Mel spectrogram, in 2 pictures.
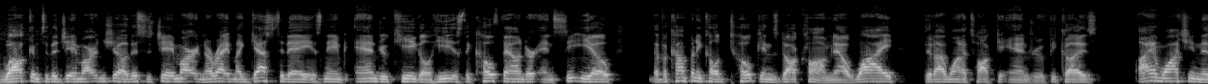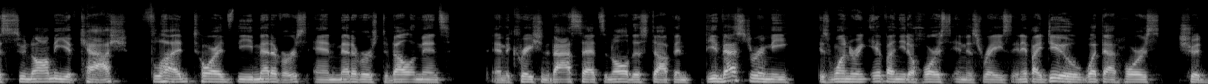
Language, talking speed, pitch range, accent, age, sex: English, 215 wpm, 110-135 Hz, American, 30-49, male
